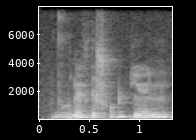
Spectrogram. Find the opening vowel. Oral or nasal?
oral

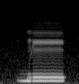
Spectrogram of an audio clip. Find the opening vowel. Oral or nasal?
nasal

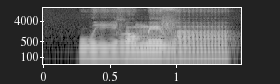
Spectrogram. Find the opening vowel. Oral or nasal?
oral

